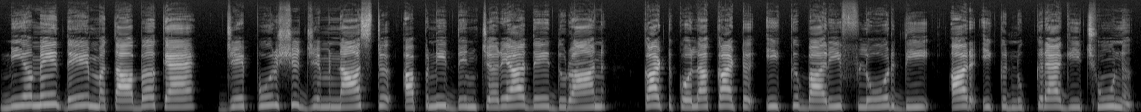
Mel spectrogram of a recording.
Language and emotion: Dogri, neutral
